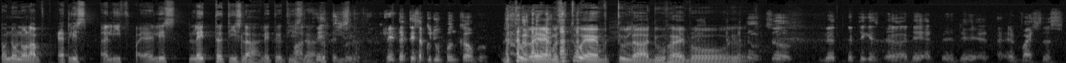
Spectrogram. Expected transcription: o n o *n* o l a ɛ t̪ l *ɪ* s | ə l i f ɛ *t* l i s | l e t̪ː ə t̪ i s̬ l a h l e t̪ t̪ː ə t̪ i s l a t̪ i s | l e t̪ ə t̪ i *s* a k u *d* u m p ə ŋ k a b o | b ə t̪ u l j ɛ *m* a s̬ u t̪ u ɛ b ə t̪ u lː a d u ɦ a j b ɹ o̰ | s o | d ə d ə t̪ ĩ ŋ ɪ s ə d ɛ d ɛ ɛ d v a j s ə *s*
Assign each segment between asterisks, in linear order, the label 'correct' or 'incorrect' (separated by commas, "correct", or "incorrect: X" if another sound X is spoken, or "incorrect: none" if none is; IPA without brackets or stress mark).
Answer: correct, incorrect: i, correct, correct, incorrect: d͡ʒ, correct, correct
